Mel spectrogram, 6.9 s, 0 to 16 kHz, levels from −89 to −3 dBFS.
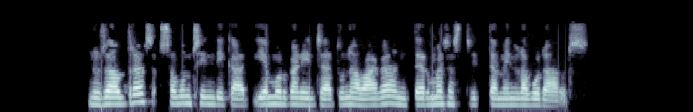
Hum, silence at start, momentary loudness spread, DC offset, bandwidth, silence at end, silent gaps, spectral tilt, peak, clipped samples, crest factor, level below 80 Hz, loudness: none; 0.9 s; 8 LU; under 0.1%; 8 kHz; 1.1 s; 4.10-4.14 s, 4.81-4.89 s; -4.5 dB/octave; -2 dBFS; under 0.1%; 20 dB; -62 dBFS; -20 LUFS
